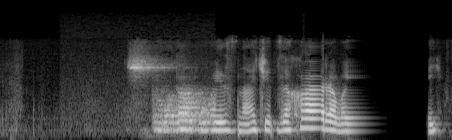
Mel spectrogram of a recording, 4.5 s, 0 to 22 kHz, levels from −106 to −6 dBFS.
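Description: Speech, with three kinds of fault. From 0.62 to 2.15 s the sound turns roomy and hollow, with thinner bass. The level barely changes. Room noise rises to roughly 35 dB below the speech. This is a switch to a distant microphone. The close microphone's signal was likely lost, so a far pickup carried the sound. The change in and back out is abrupt. At 3.03 to 3.08 s there is a short stall from a late packet. The last sound is held for about 24 ms, with a slight buzz or dip, then resumes where it stopped. Nothing is lost. Two call audio freezes follow. From 3.12 to 3.33 s the sound hangs and is stretched, filling about 101 ms. From 3.49 to 4.31 s the held sound fades into a gap. About 530 ms of that is silence, and the whole pause lasts about 803 ms. The likely cause is packets delayed in transit, leaving the jitter buffer empty. The receiver extended the last sound until data arrived. Speech then resumes from the same point, so it is delayed rather than cut.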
